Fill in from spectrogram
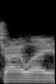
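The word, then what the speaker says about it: Chili: First of all, how far do you actually live from Chi-Lai, New York, and is it pronounced that way? – It is pronounced Chi-Lai, and I'm about 20 minutes away.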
